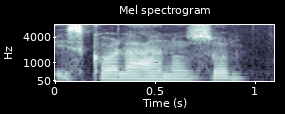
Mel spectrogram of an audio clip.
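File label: "iscolanos", Sardinian, female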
